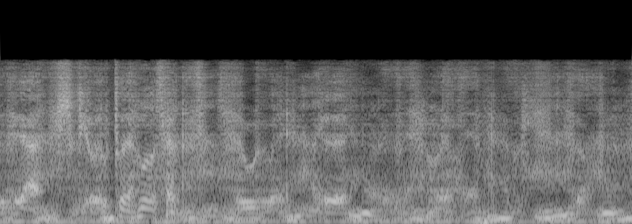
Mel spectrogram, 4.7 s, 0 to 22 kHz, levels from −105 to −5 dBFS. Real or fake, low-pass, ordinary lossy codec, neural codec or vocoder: fake; 7.2 kHz; MP3, 64 kbps; codec, 16 kHz, 0.5 kbps, FreqCodec, larger model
